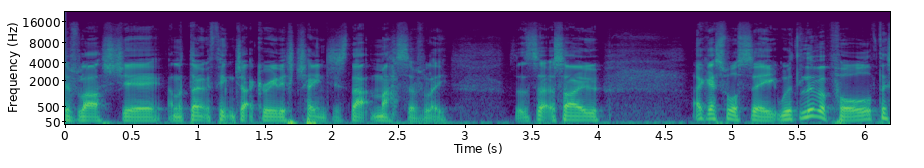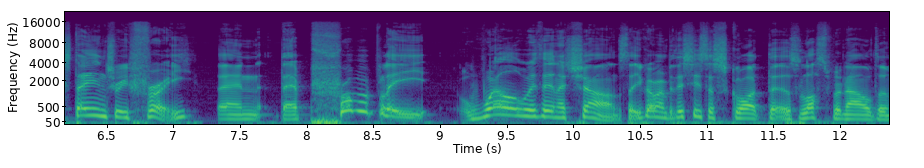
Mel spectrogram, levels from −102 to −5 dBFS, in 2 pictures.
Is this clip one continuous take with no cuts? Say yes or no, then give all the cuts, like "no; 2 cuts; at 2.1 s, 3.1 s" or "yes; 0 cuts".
no; 1 cut; at 7.2 s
